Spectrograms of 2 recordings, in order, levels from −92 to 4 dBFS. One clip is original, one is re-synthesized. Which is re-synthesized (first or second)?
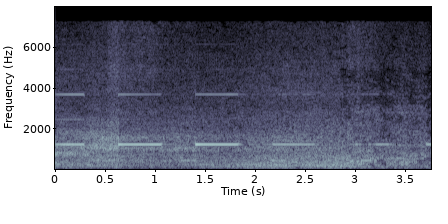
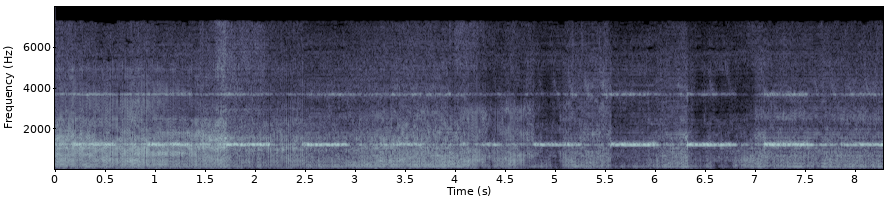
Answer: second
